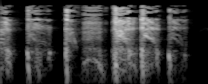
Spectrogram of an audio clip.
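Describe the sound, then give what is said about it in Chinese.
A man coughs several times in quick succession, harsh, with short pauses between the bursts and a throaty, rasping quality, as if a piece of cucumber were caught in his throat; no talking around it. “好像黄瓜卡到了嗓子眼儿，他咳嗽了几声”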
